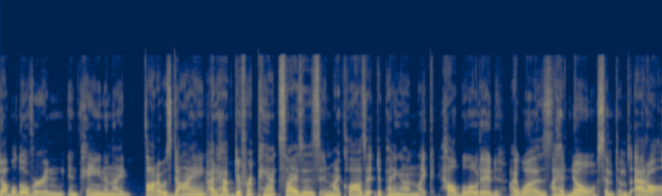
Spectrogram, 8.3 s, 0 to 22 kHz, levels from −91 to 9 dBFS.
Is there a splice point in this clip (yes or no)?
yes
